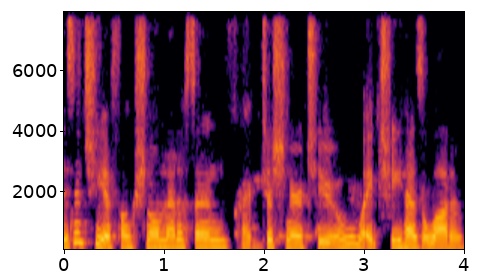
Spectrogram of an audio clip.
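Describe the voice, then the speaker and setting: This woman's voice sits at a medium pitch with a dark, mellow tone. She talks at a moderate pace with ordinary pitch variation. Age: 20s. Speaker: ayurveda student. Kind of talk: interview.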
